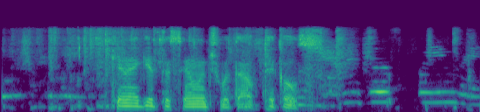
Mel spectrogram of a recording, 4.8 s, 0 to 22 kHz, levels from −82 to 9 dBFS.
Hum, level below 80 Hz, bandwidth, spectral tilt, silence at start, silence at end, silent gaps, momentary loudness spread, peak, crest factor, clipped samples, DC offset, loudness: none; -56 dBFS; 8.6 kHz; -2.5 dB/octave; 0.05 s; 0 s; none; 16 LU; -2 dBFS; 16 dB; under 0.1%; under 0.1%; -16 LUFS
